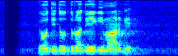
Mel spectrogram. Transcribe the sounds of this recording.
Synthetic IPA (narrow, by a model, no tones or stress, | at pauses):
joːd̪it̪uut̪ːuɾuɐd̪iʋeːɡiːmaːɾɡe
